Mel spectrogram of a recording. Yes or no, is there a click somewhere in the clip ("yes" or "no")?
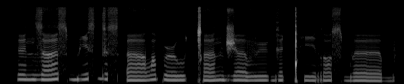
yes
